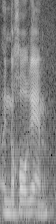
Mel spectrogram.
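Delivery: ordinary delivery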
